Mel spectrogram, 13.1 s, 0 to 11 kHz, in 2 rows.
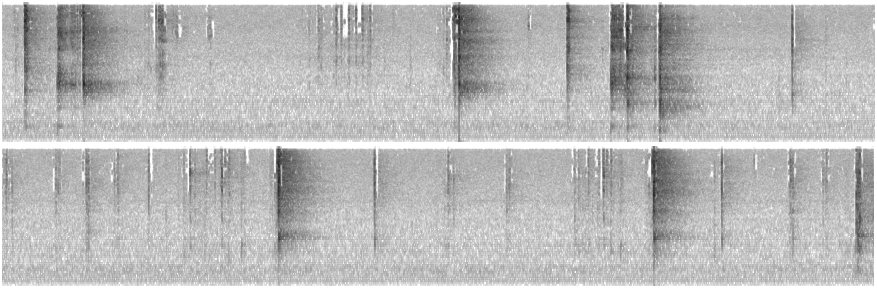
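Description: Canon Canonet QL17 G-III rangefinder camera being worked by hand without film: a series of sharp mechanical clicks and short ratchety snaps from its shutter, film advance lever and back door, in clusters about a second in, around three to five seconds in, and near nine and eleven and a half seconds. The mechanism sounds as it should, and the owner takes the camera to be working.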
